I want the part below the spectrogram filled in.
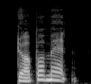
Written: dobermann

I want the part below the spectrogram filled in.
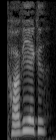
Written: påvirket

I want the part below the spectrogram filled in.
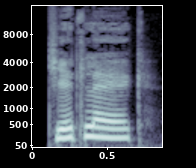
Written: jetlag

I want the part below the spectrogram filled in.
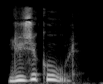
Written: lysegul

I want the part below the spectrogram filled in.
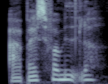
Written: arbejdsformidler

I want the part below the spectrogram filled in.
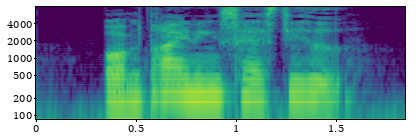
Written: omdrejningshastighed

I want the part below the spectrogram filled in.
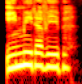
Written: ENMETERVIPPE

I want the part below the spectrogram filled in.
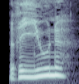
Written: rivende

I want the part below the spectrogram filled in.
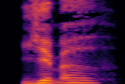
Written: hjemad

